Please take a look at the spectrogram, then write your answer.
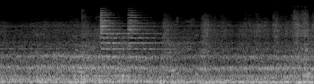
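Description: An approaching light rail train rumbles steadily, a dense low roar with faint metallic screeching and rattling layered on top, continuous and fairly loud throughout.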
